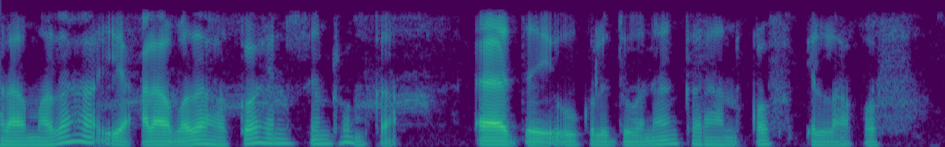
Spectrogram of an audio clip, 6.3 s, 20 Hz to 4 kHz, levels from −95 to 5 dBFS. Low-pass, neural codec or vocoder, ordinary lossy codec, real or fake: 3.6 kHz; none; none; real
